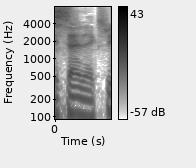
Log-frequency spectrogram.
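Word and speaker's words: Fénix: Ray Fenix. We got to say his name. We got to put some respect on his name. – Because it's F-E-N-I-X. – Yeah. I can't roll my R's, so I got to say the last name properly.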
